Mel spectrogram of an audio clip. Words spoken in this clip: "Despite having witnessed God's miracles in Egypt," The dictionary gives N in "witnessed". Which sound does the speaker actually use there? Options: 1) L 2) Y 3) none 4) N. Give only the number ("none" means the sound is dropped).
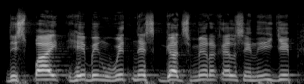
4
